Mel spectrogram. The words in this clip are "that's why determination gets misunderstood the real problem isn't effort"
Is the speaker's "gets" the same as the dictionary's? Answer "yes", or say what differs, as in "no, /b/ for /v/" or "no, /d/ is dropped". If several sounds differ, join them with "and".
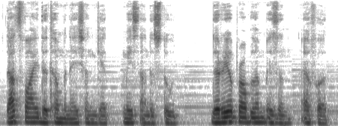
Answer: no, /s/ is dropped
